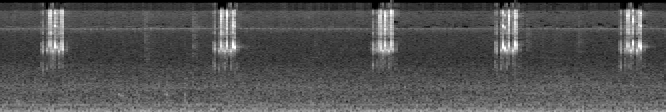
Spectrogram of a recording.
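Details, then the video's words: A single lone cricket, recorded for real, gives short high chirps spaced about one and a half seconds apart, each a quick cluster of pulses, over a faint steady background hiss. "The sound of one lonely cricket"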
